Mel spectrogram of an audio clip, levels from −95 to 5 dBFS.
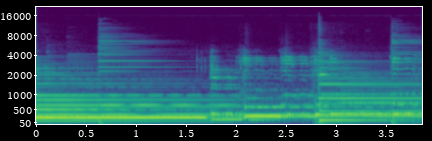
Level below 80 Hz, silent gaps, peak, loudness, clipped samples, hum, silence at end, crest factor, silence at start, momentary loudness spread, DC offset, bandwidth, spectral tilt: -50 dBFS; none; -2 dBFS; -16 LUFS; under 0.1%; none; 0 s; 12 dB; 0 s; 5 LU; under 0.1%; 7 kHz; -7.5 dB/octave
